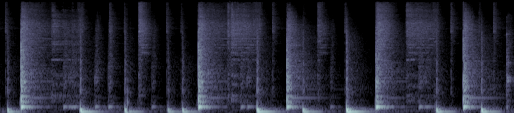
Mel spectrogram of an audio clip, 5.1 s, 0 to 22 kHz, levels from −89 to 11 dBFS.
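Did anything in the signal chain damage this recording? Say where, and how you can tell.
Yes. Short concealed packet loss appears at 1.27 to 1.31 s and again at 2.29 to 2.33 s, a network-stage fault. Each time about 20 ms of the music failed to reach the decoder in time, and the receiver covered the gap by extending the preceding sound, for roughly 14 ms and 19 ms respectively, before crossfading back into the real signal. You hear it as a brief smear or wobble in the music at those moments.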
